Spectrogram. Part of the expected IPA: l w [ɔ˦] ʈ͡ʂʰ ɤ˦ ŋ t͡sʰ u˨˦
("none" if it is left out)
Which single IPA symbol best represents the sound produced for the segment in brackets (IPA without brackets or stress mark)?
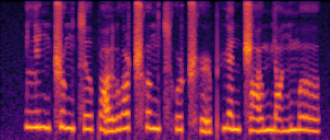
ɔ˦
